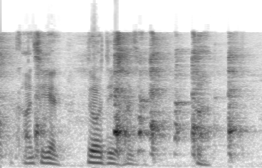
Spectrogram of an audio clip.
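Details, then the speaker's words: Several short, forceful coughs with throat clearing as a patient tries to bring up sputum liquefied by hot water and hydration, demonstrated for general practitioners. "Here is a patient who is trying to cough and remove the sputum."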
